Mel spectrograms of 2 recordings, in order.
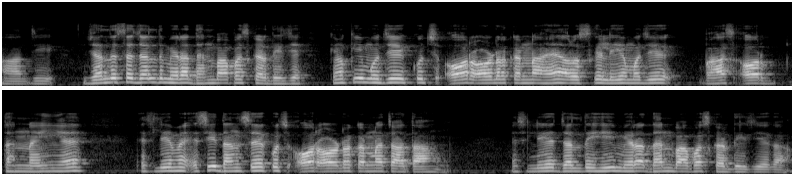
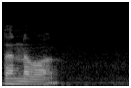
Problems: constant background noise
